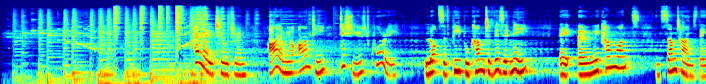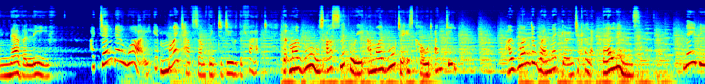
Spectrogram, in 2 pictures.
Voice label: Radio Ad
